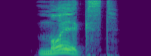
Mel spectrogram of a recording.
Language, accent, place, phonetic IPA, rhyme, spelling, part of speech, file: German, Germany, Berlin, [mɔlkst], -ɔlkst, molkst, verb, De-molkst.ogg
- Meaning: second-person singular preterite of melken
